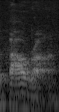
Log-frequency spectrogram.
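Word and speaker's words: Bodhrán: actual name of it is the Bowron. Balron. Bowron, I guess, is the easiest way to pronounce it, which is, it's spelled Bodhran.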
